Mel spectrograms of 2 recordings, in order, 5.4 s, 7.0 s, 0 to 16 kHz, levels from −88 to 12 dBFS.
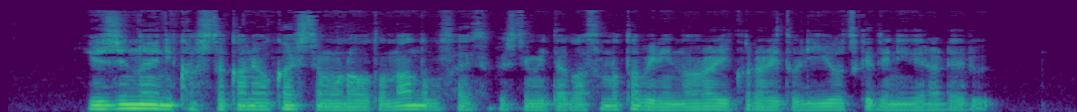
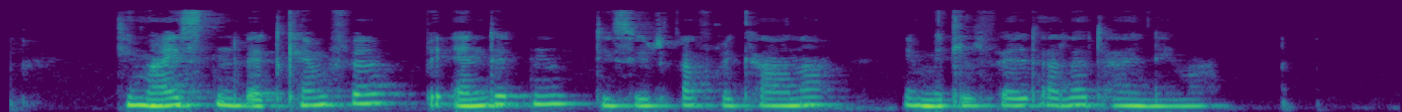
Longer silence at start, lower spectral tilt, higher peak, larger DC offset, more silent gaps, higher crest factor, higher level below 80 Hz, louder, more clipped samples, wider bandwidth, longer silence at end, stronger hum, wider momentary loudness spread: second, 0.45 s vs 0.65 s; about the same, -6.5 dB/octave vs -7 dB/octave; about the same, -4 dBFS vs -2 dBFS; neither; neither; about the same, 18 dB vs 16 dB; first, -46 dBFS vs -58 dBFS; second, -23 LUFS vs -18 LUFS; neither; about the same, 11.5 kHz vs 11.5 kHz; second, 0.45 s vs 0.9 s; neither; about the same, 13 LU vs 11 LU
